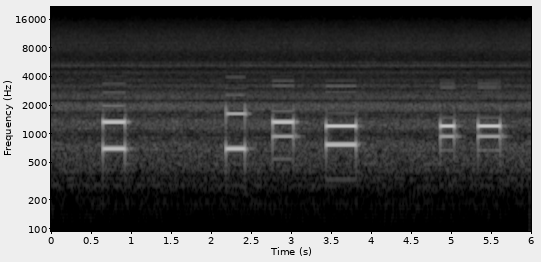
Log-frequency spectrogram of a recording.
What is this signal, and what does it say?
DTMF, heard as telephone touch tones, dialled by hand, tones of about 270 ms. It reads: 2 A04 **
